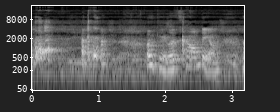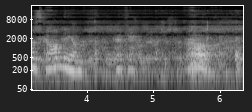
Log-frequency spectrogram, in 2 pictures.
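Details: Several short, sharp coughs from the baby's mother, each followed by the baby's bright, bubbling laughter in a small room.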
